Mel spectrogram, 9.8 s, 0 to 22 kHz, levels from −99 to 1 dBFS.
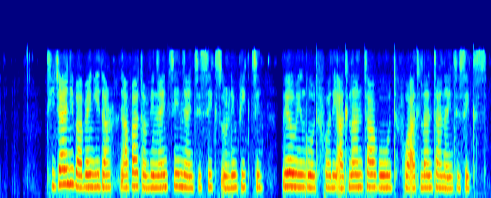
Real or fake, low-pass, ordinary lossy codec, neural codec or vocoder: fake; 7.2 kHz; AAC, 24 kbps; codec, 16 kHz, 4.8 kbps, FACodec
